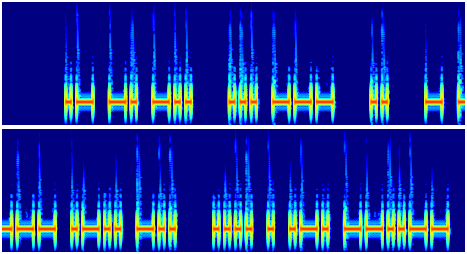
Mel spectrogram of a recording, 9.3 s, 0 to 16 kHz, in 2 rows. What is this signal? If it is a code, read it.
Morse code, heard as a keyed tone, about 22 wpm, 700 Hz. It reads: AND SO I TOLD HER,
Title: Sentences from Top 1000 Words - Review Part 4 - 22wpm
